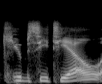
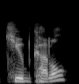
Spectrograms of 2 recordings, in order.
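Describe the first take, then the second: First: The ending is spelled out letter by letter. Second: The ending is said as the word cuddle. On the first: "Other people say kube C-T-L" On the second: "I tend to say kube cuddle"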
